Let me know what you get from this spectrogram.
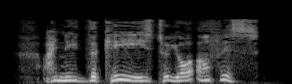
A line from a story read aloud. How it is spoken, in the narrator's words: Michael said, nervously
